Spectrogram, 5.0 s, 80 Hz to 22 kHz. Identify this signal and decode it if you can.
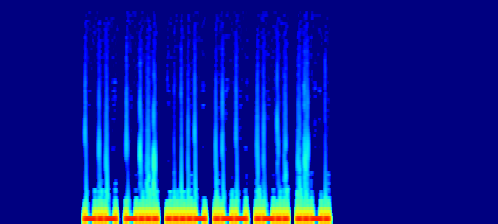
Morse code, heard as a keyed tone, about 34 wpm, 700 Hz. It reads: KB4WLF
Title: Call Signs Repeated 3x - 35wpm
